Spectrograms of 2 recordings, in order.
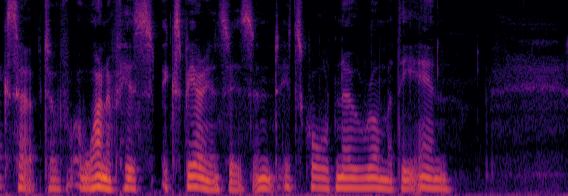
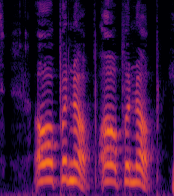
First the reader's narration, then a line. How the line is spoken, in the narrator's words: shouted loudly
